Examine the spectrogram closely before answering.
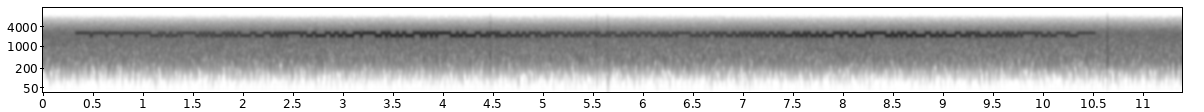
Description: RTTY (50 baud, 450 Hz shift), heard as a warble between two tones, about 2350 Hz centre, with radio static, fading and static crashes. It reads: RESTORATION OF THE CHURCH WAS CARRIED OUT AT THE SAME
